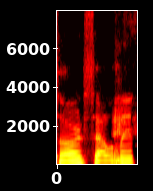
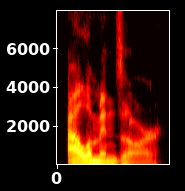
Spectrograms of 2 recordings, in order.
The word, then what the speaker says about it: Alamanzar: on Salamander. They It's okay, Oliver, because I said it wrong. It was actually Alamanzar.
